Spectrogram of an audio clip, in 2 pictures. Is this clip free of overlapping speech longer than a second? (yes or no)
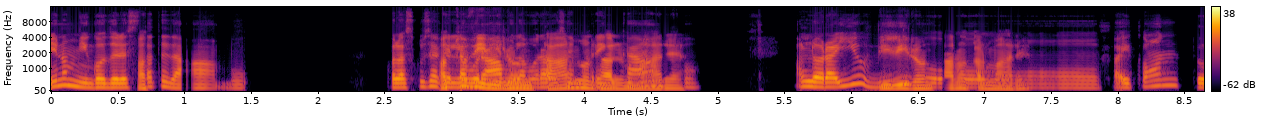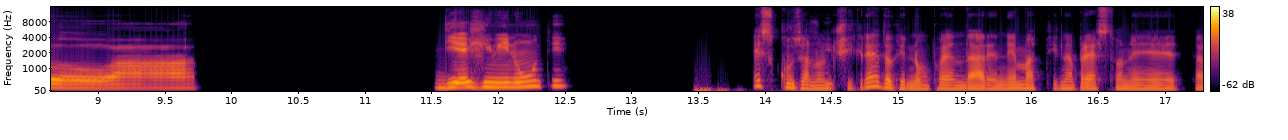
no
